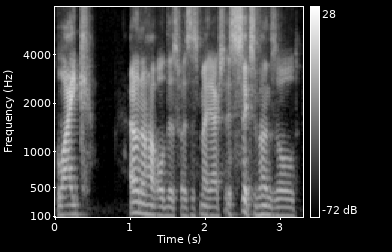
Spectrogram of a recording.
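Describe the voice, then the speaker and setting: A man's voice: medium pitch, steady tone, brisk, sharp tone. A man hosting a show, casually reading posts aloud and improvising commentary with playful announcer flourishes and wry asides.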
